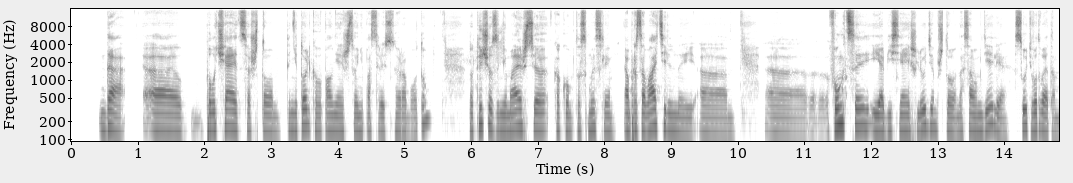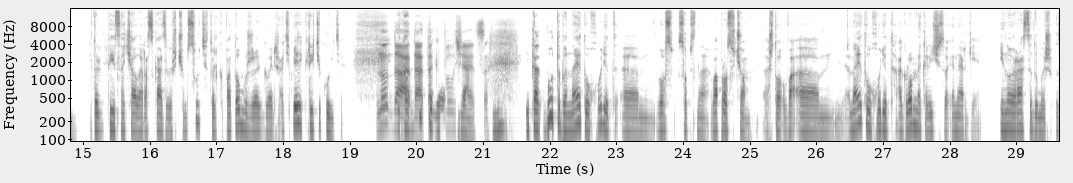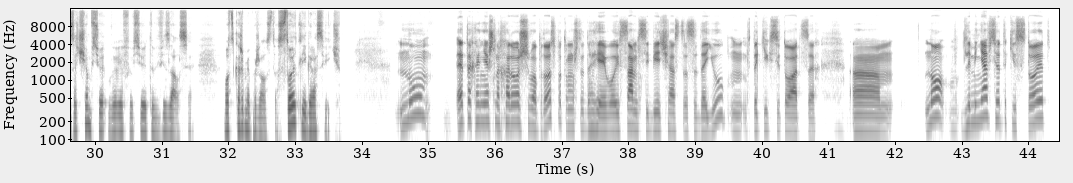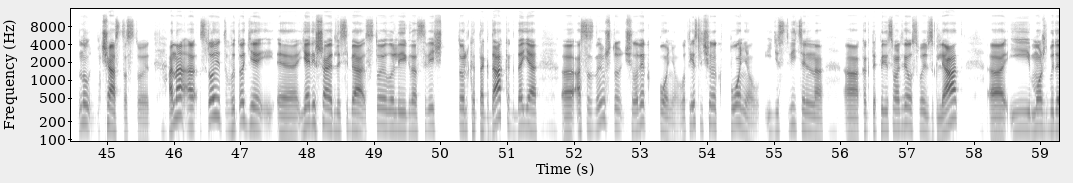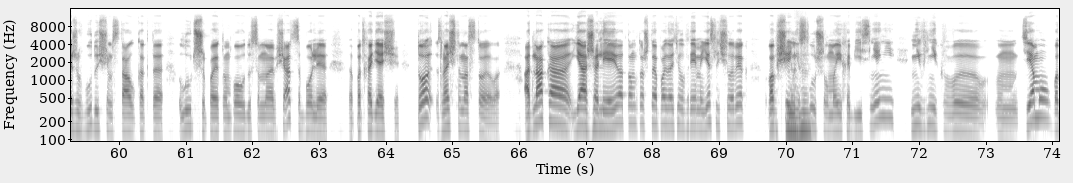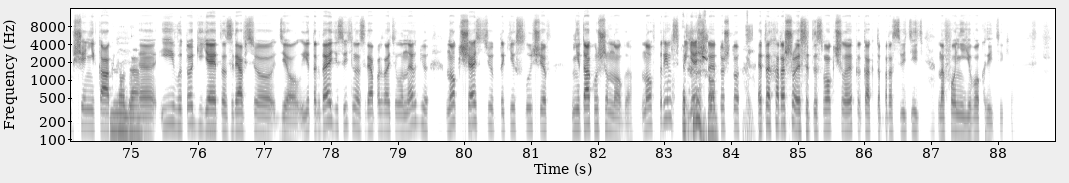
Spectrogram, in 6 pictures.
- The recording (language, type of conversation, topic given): Russian, podcast, Как ты реагируешь на критику своих идей?
- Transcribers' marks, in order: other background noise; chuckle; tapping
